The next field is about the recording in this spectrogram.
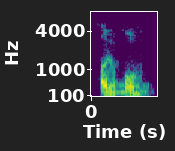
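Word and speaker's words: حلقوم: Cara baca dia bidhammil ha al-muhmalah, dengan dhammahkan hak tu, hulqum.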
